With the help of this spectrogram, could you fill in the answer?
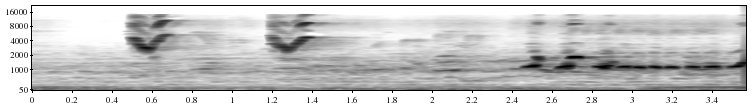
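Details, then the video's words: White-rumped shama used to provoke fighting birds into song: two sharp high chirps, then a steady series of about ten quick pulsed notes over faint background hum. "90% Cocok untuk memancing SEMUA jenis Murai batu FIGHTER, GACOR dan BONGKAR Isian"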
